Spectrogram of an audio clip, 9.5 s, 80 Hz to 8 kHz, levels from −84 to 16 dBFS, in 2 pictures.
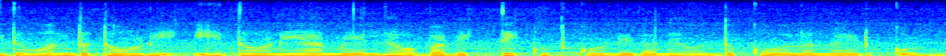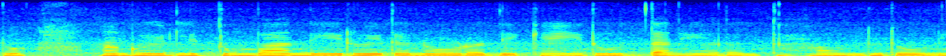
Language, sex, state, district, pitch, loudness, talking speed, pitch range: Kannada, female, Karnataka, Shimoga, 215 Hz, -17 LUFS, 140 wpm, 210-225 Hz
